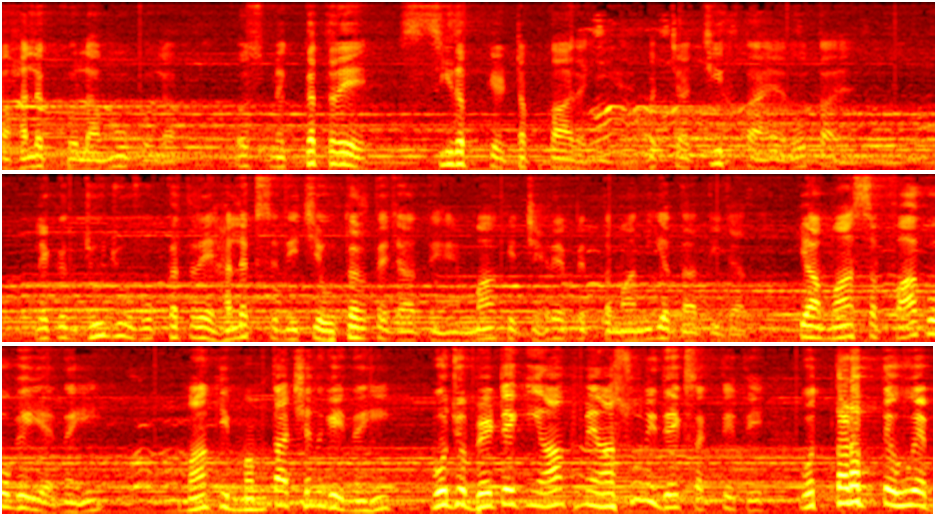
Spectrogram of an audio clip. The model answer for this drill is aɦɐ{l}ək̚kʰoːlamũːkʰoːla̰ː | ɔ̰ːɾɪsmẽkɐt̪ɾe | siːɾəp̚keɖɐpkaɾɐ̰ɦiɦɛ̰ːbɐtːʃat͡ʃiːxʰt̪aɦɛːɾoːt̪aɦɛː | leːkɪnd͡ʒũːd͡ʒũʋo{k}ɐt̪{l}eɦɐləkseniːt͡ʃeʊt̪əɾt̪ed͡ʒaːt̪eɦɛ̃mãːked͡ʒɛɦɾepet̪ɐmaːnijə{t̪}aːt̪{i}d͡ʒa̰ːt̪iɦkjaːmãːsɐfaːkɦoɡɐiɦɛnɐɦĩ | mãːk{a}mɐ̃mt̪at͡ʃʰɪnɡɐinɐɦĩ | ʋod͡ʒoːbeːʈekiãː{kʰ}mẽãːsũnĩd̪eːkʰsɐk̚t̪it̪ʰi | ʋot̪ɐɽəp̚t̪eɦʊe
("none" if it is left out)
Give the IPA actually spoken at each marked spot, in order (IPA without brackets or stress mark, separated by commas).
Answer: l, k, ɾ, t̪, i, i, kʰ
